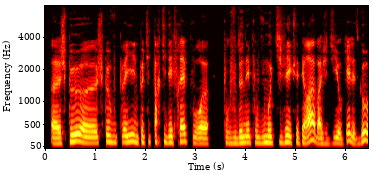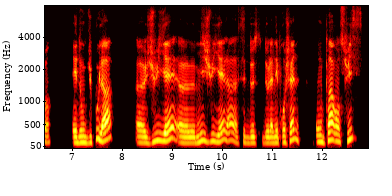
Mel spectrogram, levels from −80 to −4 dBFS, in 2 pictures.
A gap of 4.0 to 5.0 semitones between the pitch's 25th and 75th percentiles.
Yes: average, 4.3 semitones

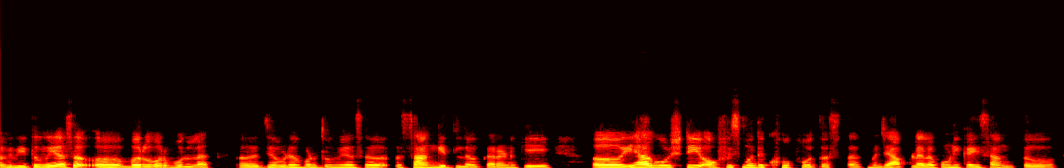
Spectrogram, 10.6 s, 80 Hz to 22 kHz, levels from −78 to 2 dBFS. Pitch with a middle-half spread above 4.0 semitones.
No: narrow, 2.4 semitones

